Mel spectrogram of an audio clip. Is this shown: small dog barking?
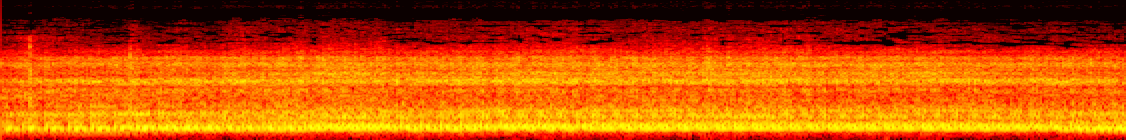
no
